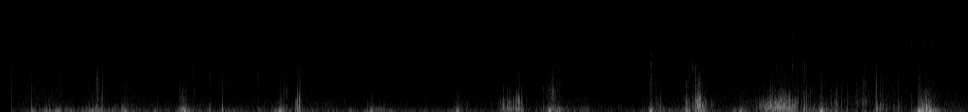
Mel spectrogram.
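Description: Low gurgling rumbles and soft bubbling bursts come and go irregularly, typical of stomach growling on an empty stomach, a normal sound.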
